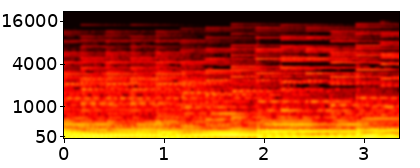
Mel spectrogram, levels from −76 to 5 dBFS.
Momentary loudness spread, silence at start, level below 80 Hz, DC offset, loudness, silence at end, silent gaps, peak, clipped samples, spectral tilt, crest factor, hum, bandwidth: 2 LU; 0 s; -18 dBFS; under 0.1%; -14 LUFS; 0 s; none; -2 dBFS; under 0.1%; -6 dB/octave; 12 dB; none; 15.5 kHz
